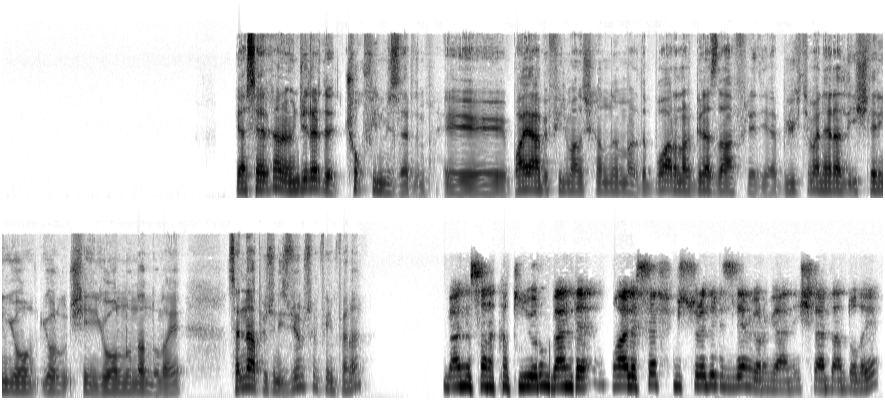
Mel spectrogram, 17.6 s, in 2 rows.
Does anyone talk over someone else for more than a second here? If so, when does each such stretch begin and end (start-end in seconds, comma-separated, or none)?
none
